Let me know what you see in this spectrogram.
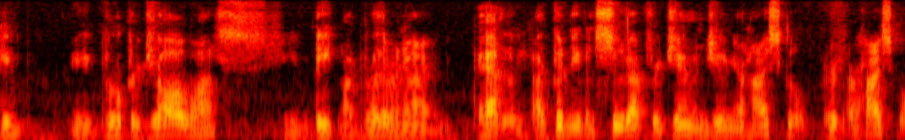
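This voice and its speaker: At a fairly slow pace, a man with an American accent talks in a dark, mellow tone at medium pitch with ordinary pitch variation. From Southern California (Santa Monica). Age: 70s. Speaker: former biker club member. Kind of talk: life story interview. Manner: halting.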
